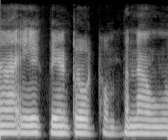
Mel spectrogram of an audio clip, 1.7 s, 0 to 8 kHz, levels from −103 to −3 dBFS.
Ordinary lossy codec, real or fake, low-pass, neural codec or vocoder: none; fake; 7.2 kHz; codec, 16 kHz, 2 kbps, FreqCodec, larger model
